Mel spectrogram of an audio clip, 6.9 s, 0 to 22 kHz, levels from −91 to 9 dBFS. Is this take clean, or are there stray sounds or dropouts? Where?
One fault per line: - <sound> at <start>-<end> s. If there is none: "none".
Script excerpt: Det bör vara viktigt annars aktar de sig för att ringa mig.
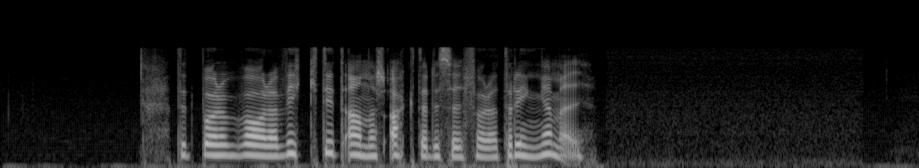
none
